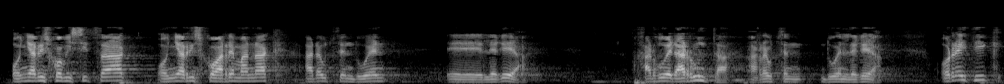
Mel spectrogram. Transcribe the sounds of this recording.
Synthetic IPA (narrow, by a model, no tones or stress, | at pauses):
o̞ɲarisko̞β̞isit͡sao̞ɲarisko̞are̞manakaɾawt͡se̞nd̪ue̞n | le̞ɣ̞e̞a̰ | ʝaɾð̞ue̞ɾarunt̪a̰ːrawt͡se̞nd̪ue̞nle̞ɣ̞e̞a̰ | o̞rajt̪ik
